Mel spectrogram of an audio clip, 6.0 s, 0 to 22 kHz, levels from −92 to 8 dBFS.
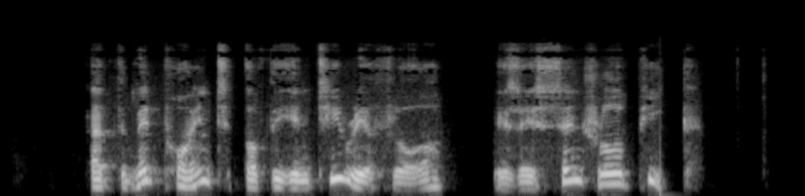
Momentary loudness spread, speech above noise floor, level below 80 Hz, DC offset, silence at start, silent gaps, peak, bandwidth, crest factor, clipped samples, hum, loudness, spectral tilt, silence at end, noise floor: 12 LU; 49 dB; -64 dBFS; under 0.1%; 0.7 s; none; -2 dBFS; 10 kHz; 18 dB; under 0.1%; none; -20 LUFS; -5.5 dB/octave; 0.8 s; -69 dBFS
